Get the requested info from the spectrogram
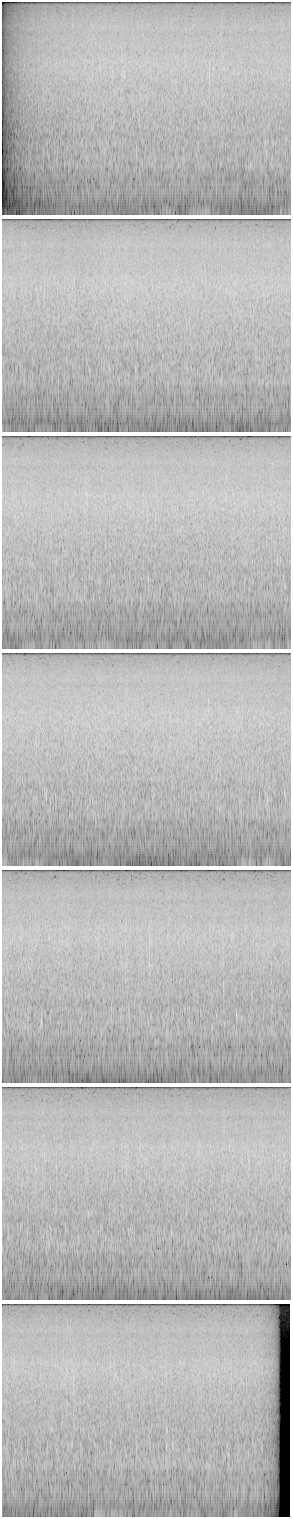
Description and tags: Midnight summer rain
Raining steadily and quite hard at midnight after a hot day. Recorded from a third floor window facing the street, some grass and trees. Plenty of water on the ground.
rain, weather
